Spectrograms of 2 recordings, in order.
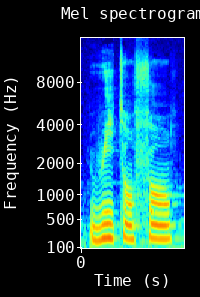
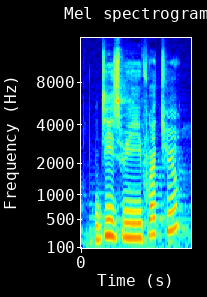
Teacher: Le T de 8 sera silencieux, il deviendra muet. avant une consonne.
